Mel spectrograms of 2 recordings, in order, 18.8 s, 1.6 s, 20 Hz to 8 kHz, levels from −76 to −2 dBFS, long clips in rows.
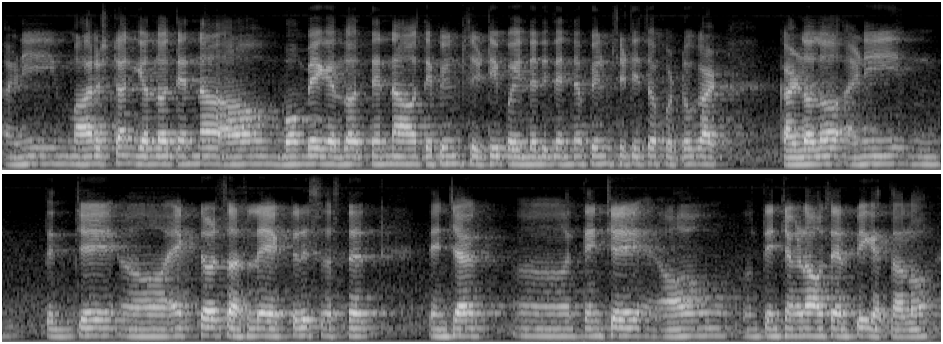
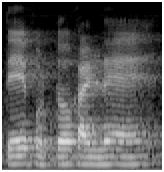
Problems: background sounds at intervals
